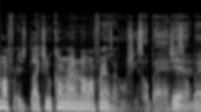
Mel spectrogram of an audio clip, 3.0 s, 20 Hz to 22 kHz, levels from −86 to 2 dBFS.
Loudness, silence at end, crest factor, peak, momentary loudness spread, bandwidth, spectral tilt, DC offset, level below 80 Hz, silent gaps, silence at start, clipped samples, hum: -28 LUFS; 0 s; 18 dB; -10 dBFS; 10 LU; 14.5 kHz; -5.5 dB/octave; under 0.1%; -56 dBFS; none; 0 s; under 0.1%; none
